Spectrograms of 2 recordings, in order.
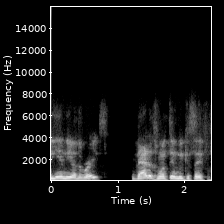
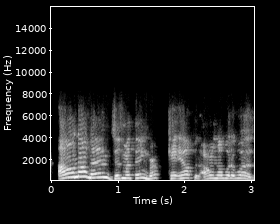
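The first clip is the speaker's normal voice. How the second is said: pitched up and sheepish; sheepish excuse; 9 semitones higher than usual. Real, not acted. Streamer admitting an old habit, sheepish and higher. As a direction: shrug it off, embarrassed.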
